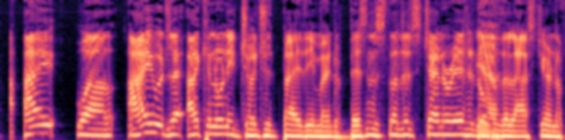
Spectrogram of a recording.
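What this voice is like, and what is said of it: Irish accent. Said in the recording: “your very beguiling Irish accent”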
